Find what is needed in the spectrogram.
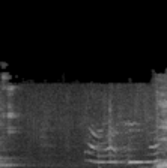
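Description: A man's loud voice through the microphone trails off, then about a second in a faint, high-pitched, wavering cry lasts under a second.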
